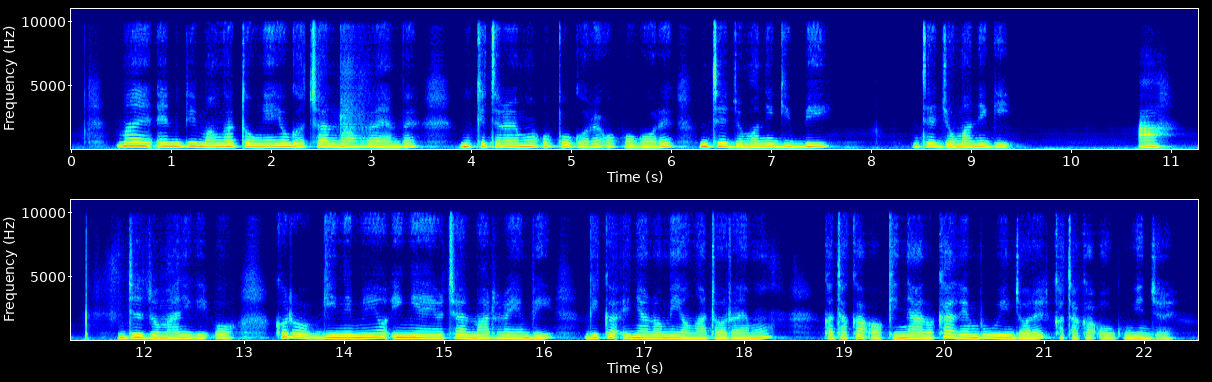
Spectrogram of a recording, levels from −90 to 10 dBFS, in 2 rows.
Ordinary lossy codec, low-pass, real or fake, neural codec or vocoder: none; 9.9 kHz; fake; codec, 24 kHz, 0.5 kbps, DualCodec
